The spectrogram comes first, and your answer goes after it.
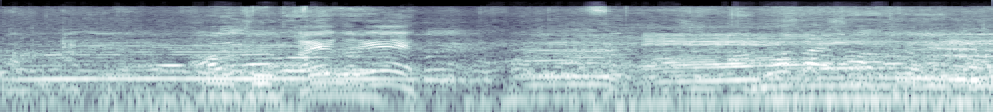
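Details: A short, wavering moo from a giant black cow in Indonesia rises and falls briefly midway, half-buried under steady background music and a voice speaking Indonesian.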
